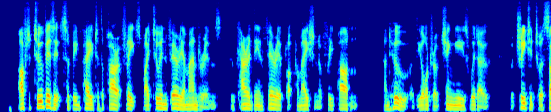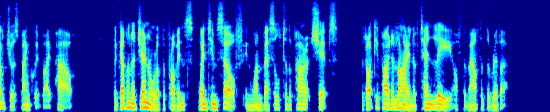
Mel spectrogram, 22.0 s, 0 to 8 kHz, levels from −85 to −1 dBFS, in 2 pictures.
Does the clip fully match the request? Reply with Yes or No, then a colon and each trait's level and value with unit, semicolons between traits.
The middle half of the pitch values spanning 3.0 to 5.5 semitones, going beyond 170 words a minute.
Yes: average, 3.7 semitones; average, 180 wpm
